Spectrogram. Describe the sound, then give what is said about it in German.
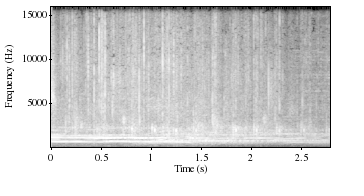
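Loud, dense applause at the end of a children's performance of Hans Christian Andersen's The Emperor's New Clothes at the theatre in Rudolstadt, a continuous roar of many hands clapping, with a few sustained tones ringing above it and the volume easing slightly toward the end. “Wenn nach gut einer Stunde Spielzeit der Kaiser in Satin-Boxershorts auf der Bühne steht, die Minister entlarvt sind und Kaiser Eduard sein Interesse an Marie zeigt, steigt, dann ist es das Ende der Geschichte und es gibt rasenden Applaus.”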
